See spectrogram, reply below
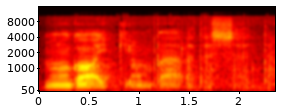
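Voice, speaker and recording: A man's voice: extremely low pitch, very animated, vocal fry. A young man doing casual let's-play commentary, cursing often and muttering in exasperation. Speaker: gameplay commentator. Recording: loud noise behind the voice.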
